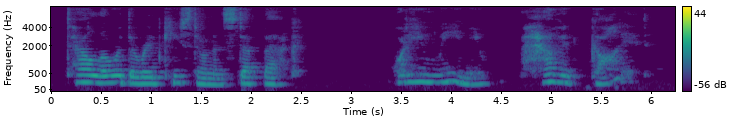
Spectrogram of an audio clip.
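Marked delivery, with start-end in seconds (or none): 3.4-5.9 soft, hushed whisper under the breath. Tal steps back and questions the Empress, whispering. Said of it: "He whispered".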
